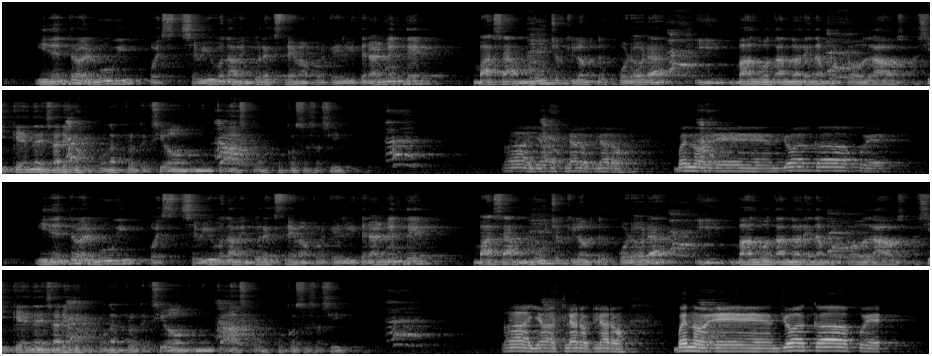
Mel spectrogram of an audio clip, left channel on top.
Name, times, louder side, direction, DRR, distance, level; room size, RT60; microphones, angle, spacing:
voice 1, 0.3-4.3 4.7-12.7, equal, 10° left, 3 dB, 0.5 m, -33 dB
sound 1, 3.8-4.0 5.2-5.5 6.6-7.1 8.2-8.6 9.9-10.2 11.4-11.8 13.1-13.5 14.6-14.9 16.2-16.5, left 4 dB, 60° left, 0.6 m, -39 dB
voice 2, 14.3-15.5 16.0-18.1, right 7 dB, 70° right, 12 dB, 0.3 m, -27 dB
5.6 x 3.5 x 4.9 m, 0.97 s
head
